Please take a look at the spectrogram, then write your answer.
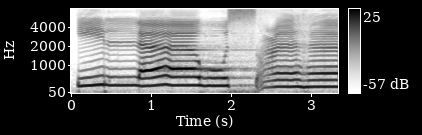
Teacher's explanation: Maka cara membunyikannya, huruf ha ini dipanjangkan 2 harokat saja, berhenti ataupun tidak berhenti 2 harokat saja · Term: mad tabi'i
